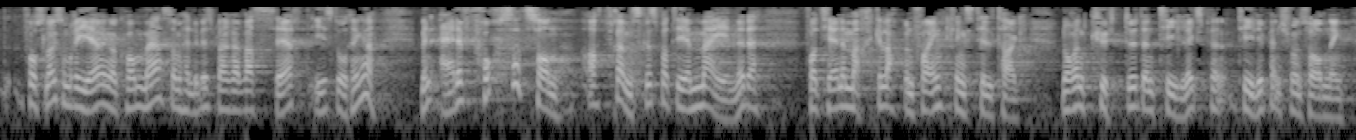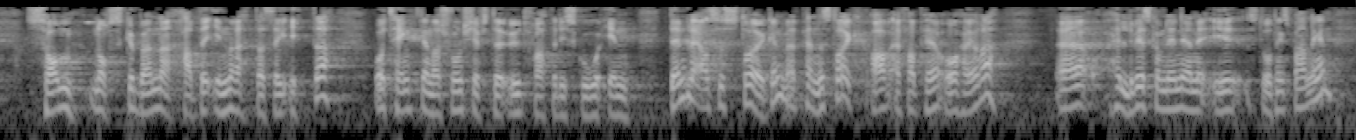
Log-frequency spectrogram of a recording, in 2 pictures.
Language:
Norwegian Bokmål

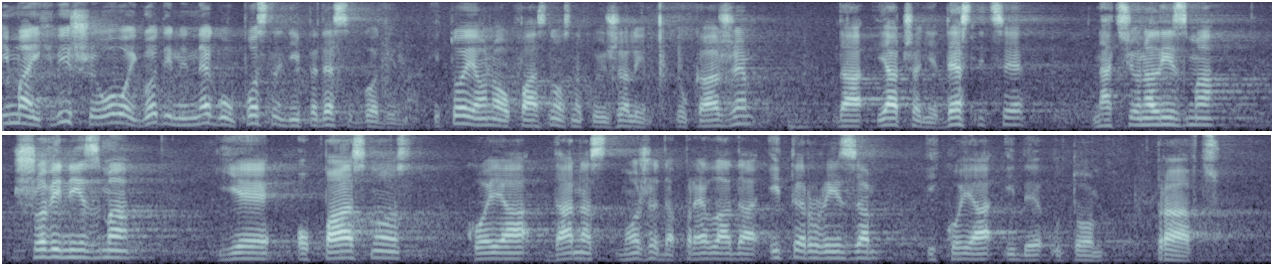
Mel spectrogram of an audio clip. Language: Serbian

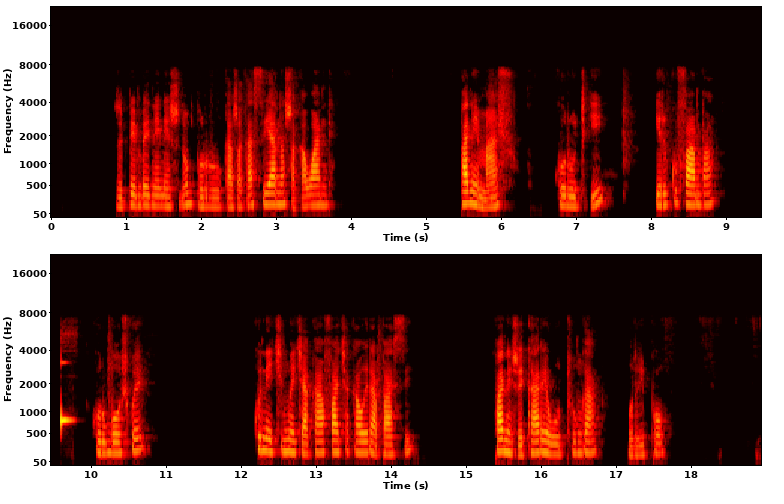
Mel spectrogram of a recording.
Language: Shona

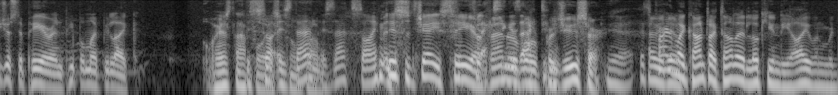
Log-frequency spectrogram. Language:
English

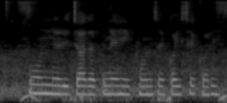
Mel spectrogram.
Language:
Magahi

